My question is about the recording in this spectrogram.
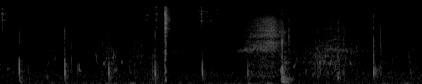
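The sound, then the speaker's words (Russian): A bunch of keys jingles and clinks as it is handed over, a scatter of light metallic taps and a brief rattling swell, fairly soft, with no voices. “На вот, ключи.”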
